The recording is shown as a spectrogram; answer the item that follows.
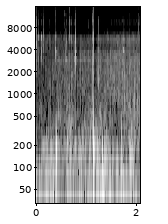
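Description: Sleet falling: ice pellets hitting the ground and surfaces close by in scattered, irregular ticks. Footsteps on sleet-covered ground can be heard underneath.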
